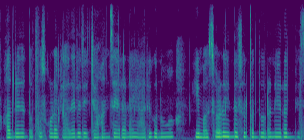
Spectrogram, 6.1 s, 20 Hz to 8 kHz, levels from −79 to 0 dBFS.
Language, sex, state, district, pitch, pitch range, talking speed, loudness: Kannada, female, Karnataka, Belgaum, 220 Hz, 210-225 Hz, 160 wpm, -29 LUFS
